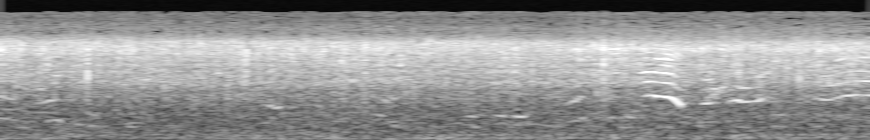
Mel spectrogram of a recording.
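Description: Splash-pad water jets spraying steadily, a constant hiss of falling water, with children's voices in the background and a short high call about three seconds in.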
